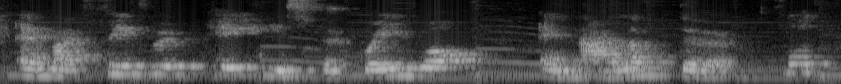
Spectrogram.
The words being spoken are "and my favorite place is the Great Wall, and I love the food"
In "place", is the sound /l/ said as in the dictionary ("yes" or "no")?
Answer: no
